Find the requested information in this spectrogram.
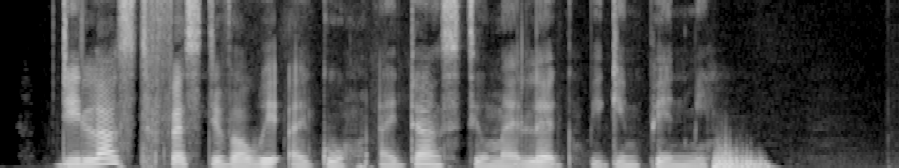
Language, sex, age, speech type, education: Nigerian Pidgin, female, 30-45, spontaneous, tertiary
